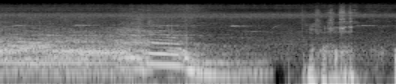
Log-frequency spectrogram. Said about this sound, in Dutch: Wow, hij brult echt heel hard, hè? Ja. Zo, mijn oren doen bijna pijn ervan. Ja. Meneer Tyrannosaurus Rex, zou u nog één keer op uw allerhardst kunnen brullen voor ons?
